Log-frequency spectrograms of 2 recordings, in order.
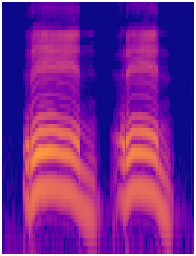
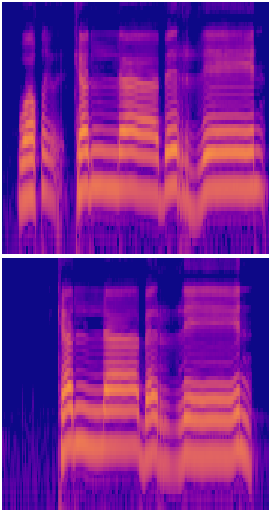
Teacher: الراء، وإذا أدغم هذه اللام في الراء فإنه يميل كلمة ران، يميل الألف وفتحة الراء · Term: إمالة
